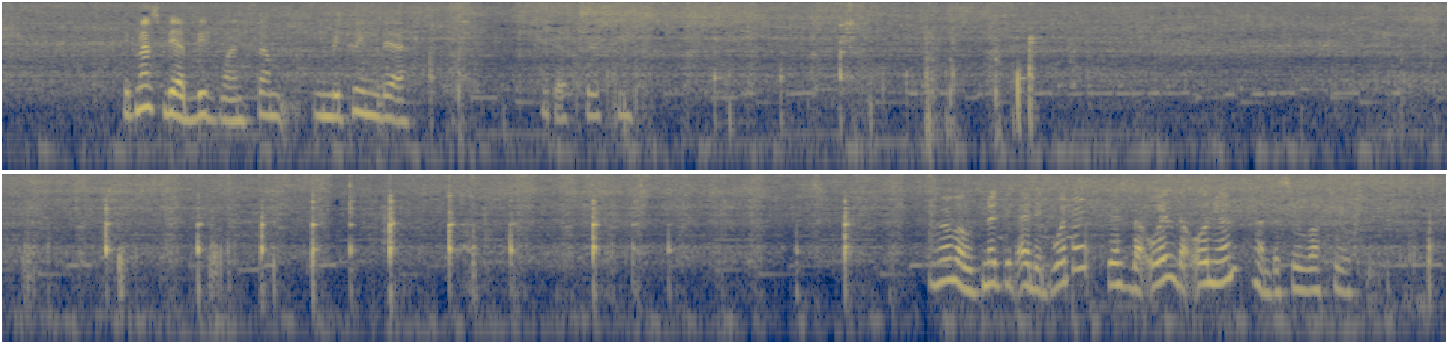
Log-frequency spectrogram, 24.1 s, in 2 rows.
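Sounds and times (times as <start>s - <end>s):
fish and onion sizzling in oil: 0.0s - 24.0s
spoon knocking against pot: 5.9s - 8.7s, 12.8s - 17.6s.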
